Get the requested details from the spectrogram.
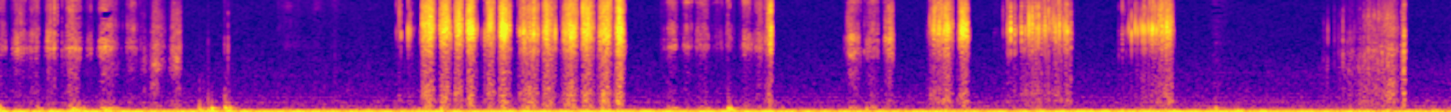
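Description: A small black foam windscreen on a pin microphone is rubbed with a blue silicone-bristle ear pick. The result is soft, bright, brushy scratching and rustling in bursts, some quick and some drawn out, over a faint low hum.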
